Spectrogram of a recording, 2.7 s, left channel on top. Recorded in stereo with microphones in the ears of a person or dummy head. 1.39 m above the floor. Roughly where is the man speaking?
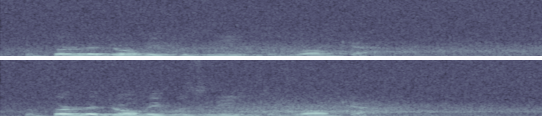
Right.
